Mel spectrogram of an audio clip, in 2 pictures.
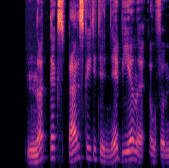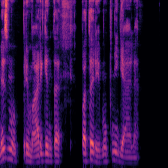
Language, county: Lithuanian, Vilnius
